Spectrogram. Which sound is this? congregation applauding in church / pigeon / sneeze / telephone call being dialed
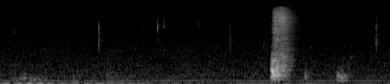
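sneeze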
